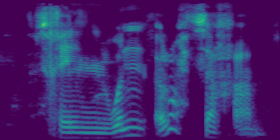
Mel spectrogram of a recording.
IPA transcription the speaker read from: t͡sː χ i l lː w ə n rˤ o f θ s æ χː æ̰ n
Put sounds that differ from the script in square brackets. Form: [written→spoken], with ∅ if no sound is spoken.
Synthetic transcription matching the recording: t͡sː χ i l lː w ə n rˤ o [f→ħ] θ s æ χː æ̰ [n→m]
